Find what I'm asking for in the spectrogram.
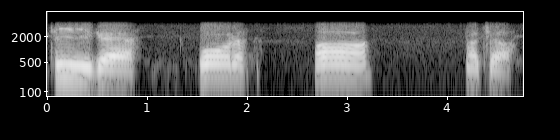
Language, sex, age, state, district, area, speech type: Dogri, male, 60+, Jammu and Kashmir, Reasi, rural, conversation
